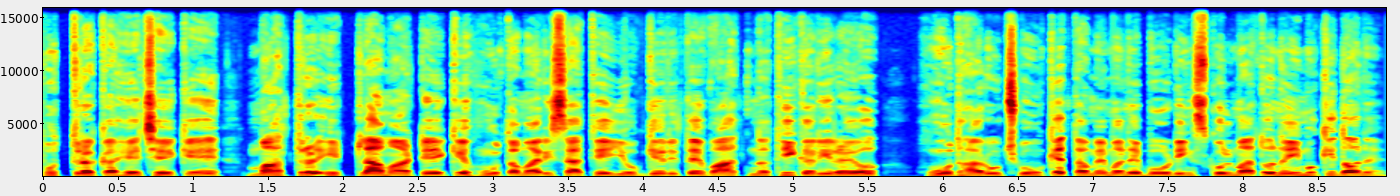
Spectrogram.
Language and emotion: Gujarati, fearful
